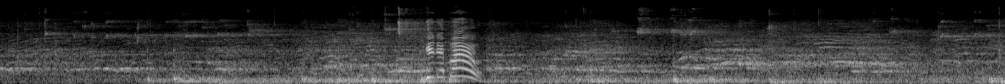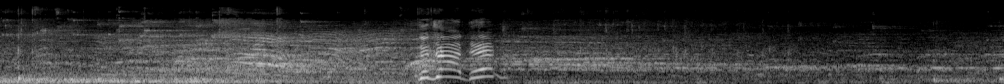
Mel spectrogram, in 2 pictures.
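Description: Spectators talk and cheer in an echoing gym.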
